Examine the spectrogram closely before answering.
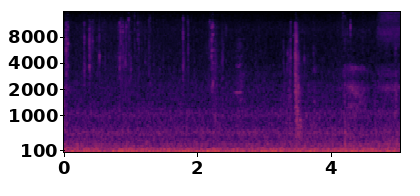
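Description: A lock pick scrapes and clicks inside a metal lock.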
